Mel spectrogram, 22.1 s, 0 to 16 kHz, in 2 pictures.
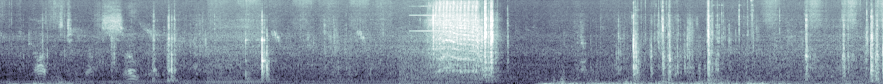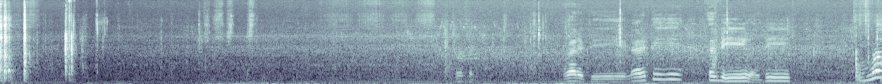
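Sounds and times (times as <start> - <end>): small motor tool whirring: 5.2 - 6.3.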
